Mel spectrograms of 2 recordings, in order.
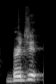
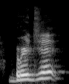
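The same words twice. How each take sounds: First: The name is said in a normal accent. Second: The name is said in a put-on accent.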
